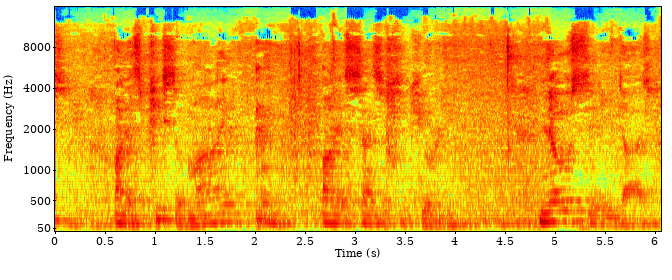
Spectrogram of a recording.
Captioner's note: cough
